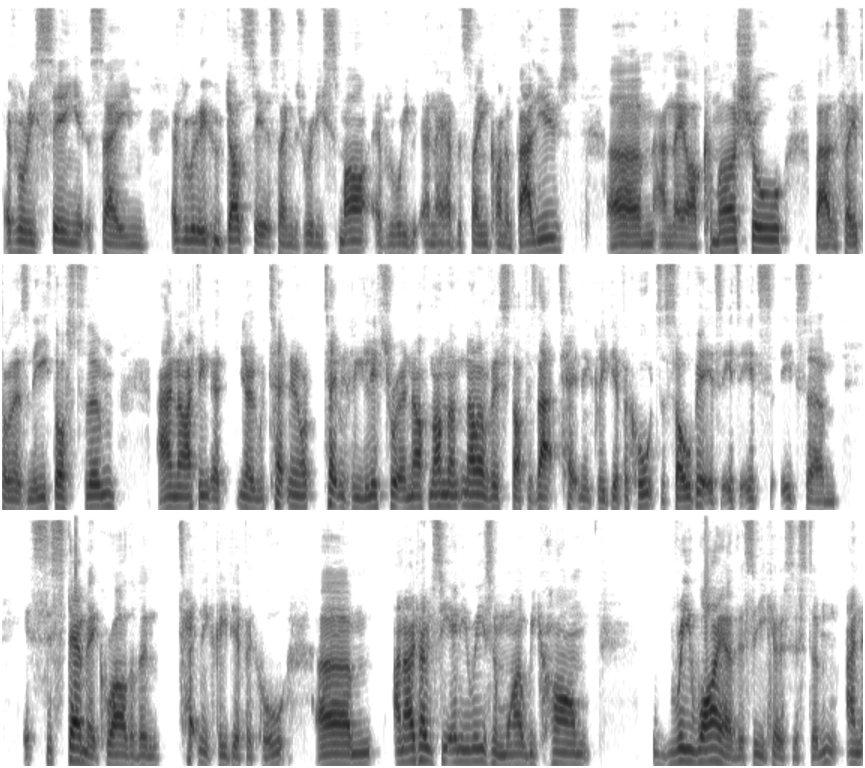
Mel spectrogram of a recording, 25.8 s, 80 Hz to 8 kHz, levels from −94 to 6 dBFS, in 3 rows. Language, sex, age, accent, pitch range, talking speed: English, male, 30-49, British, 110-135 Hz, 200 wpm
